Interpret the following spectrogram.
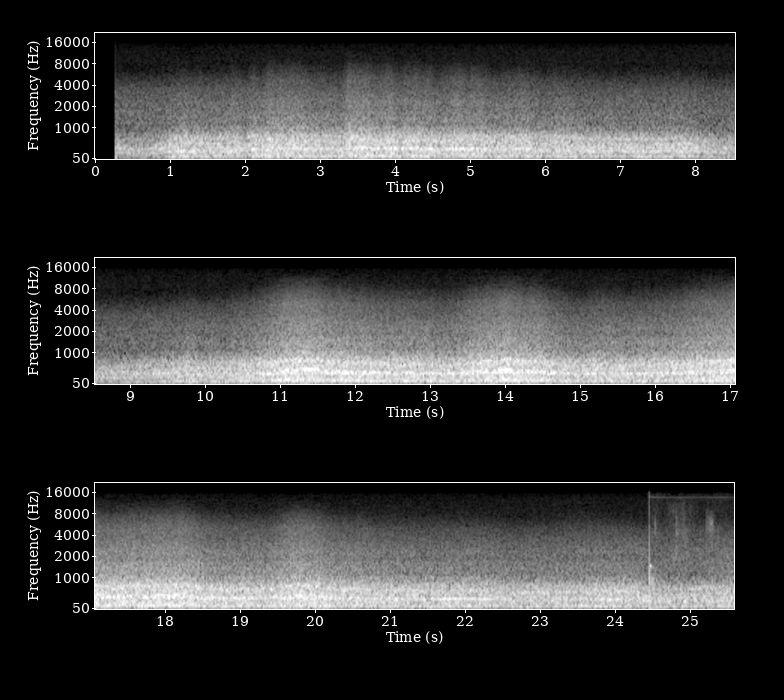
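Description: A low, rumbling drone with wavering tones, swelling every three seconds or so from about ten seconds in.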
